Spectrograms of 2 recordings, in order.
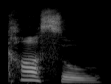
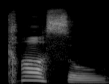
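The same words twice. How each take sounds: No difference in how they are said.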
